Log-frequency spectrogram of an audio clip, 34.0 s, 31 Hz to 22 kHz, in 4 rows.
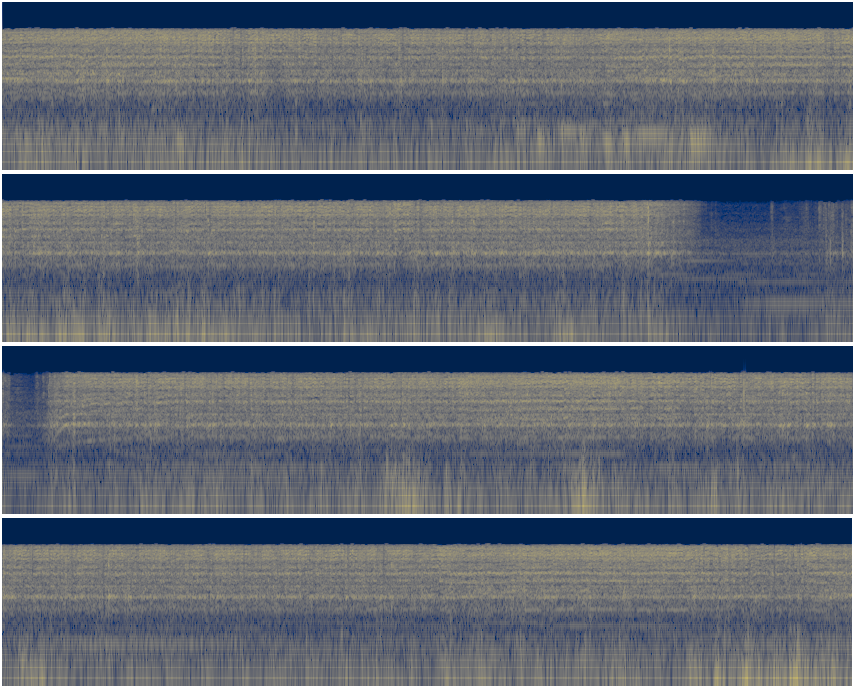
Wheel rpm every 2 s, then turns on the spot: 170, 170, 160, 160, 160, 170, 170, 110, 30, 160, 170, 170, 170, 170, 170, 170, 160.
none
